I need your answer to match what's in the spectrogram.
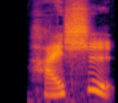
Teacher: A second tone 还 and a fourth tone 是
